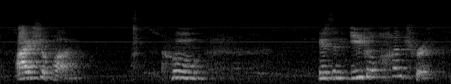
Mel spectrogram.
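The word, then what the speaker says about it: Aisholpan: And she stayed with the family of a girl named Isafal, is that the way you say her name, Connie? Aishapan, who is an eagle huntress.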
